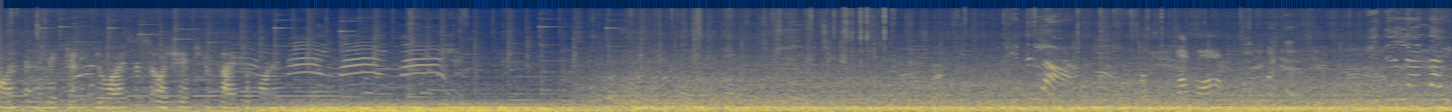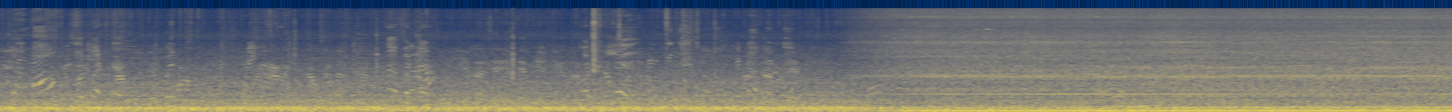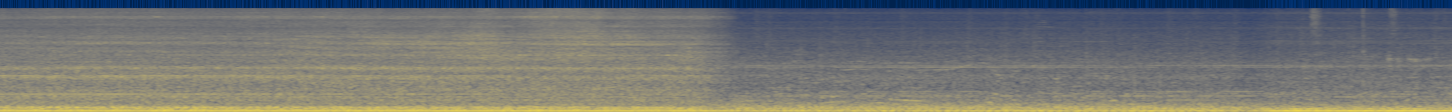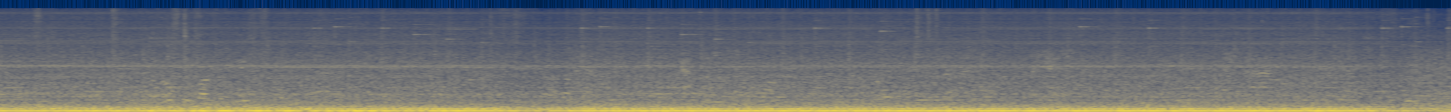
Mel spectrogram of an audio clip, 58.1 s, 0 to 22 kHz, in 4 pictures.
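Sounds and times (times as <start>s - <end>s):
airliner cabin drone: 0.0s - 58.0s
bus engine rumble: 0.0s - 58.0s
parked jet whine and hiss: 3.8s - 58.0s.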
